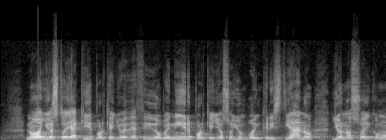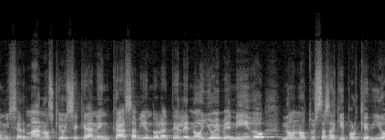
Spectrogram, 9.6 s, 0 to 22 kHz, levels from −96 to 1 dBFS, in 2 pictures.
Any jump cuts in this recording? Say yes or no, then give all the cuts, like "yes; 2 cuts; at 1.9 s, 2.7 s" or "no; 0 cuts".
no; 0 cuts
